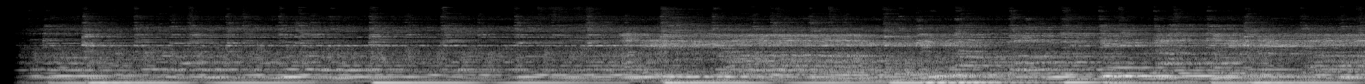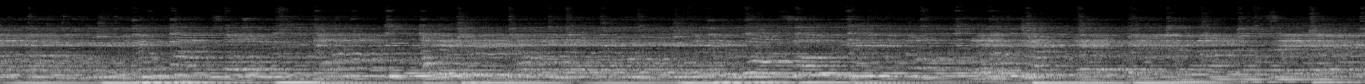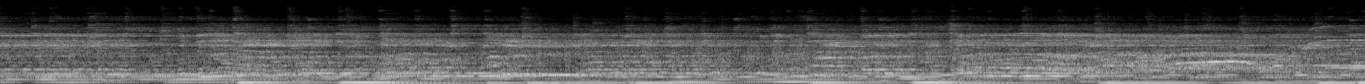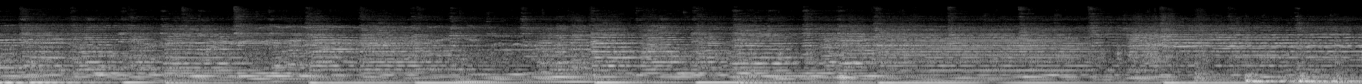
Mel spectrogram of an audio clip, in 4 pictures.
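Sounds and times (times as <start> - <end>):
orchestra: 0.2 - 54.5
choir: 4.4 - 54.5.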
